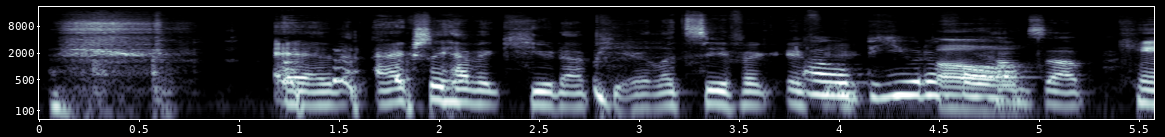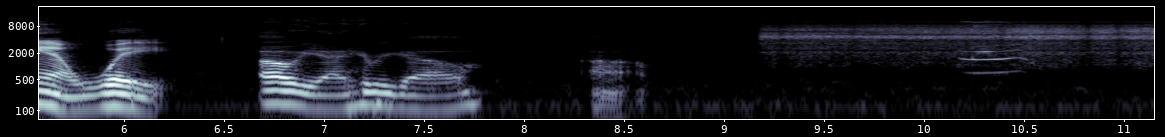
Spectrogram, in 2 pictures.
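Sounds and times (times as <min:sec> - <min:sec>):
abrupt breathy hiss: 0:00.0 - 0:00.8, 0:09.2 - 0:11.1
speech: 0:00.1 - 0:00.3, 0:01.2 - 0:07.8, 0:08.4 - 0:08.7
brief squeaky tonal creature cry: 0:01.2 - 0:01.7
laughter: 0:01.2 - 0:04.9.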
